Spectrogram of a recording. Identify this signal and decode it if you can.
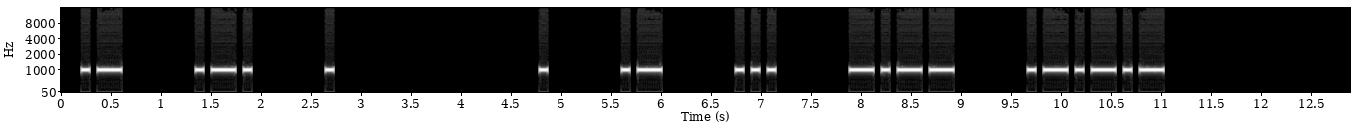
Morse code, heard as a keyed tone, about 15 wpm, spaced as for 8 wpm, 1000 Hz. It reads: ARE EASY.
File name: qotdfiles / 8wpm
